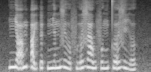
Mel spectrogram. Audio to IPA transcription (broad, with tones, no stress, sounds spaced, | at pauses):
ɲ a̰ː˧˥ m ʔ a̰˧˨ j ɗ ə˨˩ t̚ ɲ ə˨˦ n z ɨ˧˩ ə̯ f ɨ̰˧˥ ə̯ z a˧ w f əː˨˦ ŋ t̪ ə̰ː˧˥ z i˧˩˨ ə̯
